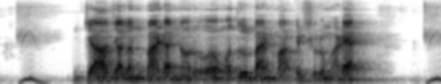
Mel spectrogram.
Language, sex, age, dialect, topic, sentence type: Kannada, male, 60-100, Northeastern, banking, statement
